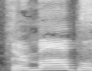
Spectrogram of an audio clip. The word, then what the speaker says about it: Thermopylae: Yeah, the pronunciation was the Battle of Thermopylae. Thermopylae. So it rhymes with Monopoly.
